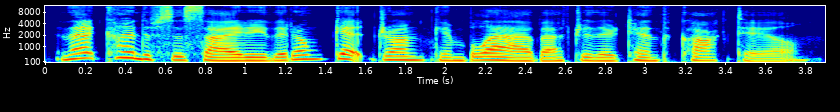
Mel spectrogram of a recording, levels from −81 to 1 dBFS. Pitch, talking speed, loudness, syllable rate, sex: 205 Hz, 230 wpm, -17 LUFS, 5.1 syllables/s, female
